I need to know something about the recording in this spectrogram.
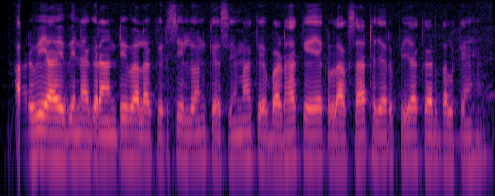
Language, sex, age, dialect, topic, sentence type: Magahi, male, 31-35, Southern, agriculture, statement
